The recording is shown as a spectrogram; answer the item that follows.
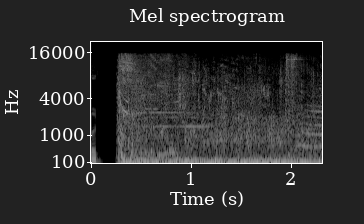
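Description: Sci-fi action-movie soundtrack: a sudden cut to silence, then a dense wash of fight sound effects over a heavy low rumble.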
